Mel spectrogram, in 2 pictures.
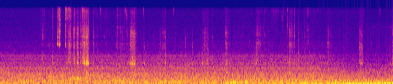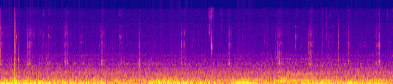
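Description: Close-up crunching and chewing of a crisp tortilla-chip cup, with sharp crunches in the first few seconds and then steadier chewing over a low hum.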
